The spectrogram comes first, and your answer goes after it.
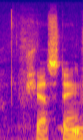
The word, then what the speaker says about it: Chastain: Is it Chastain, or do you do like French pronunciation, like Chastain? We go with the Florida pronunciation. Chastain. Chastain. With a like a chair.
